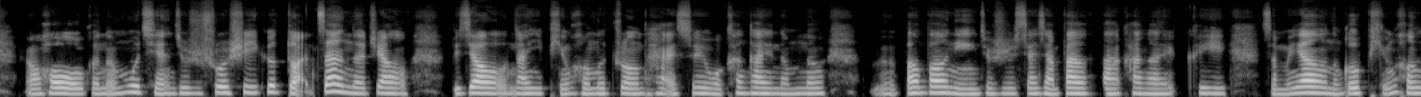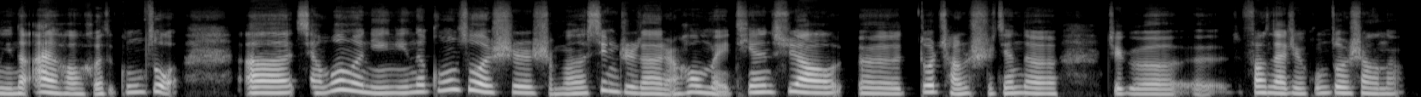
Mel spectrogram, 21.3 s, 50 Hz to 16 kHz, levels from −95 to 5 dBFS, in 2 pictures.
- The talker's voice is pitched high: Yes, high, 205 Hz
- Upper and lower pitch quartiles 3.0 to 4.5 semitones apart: No, narrow, 2.6 semitones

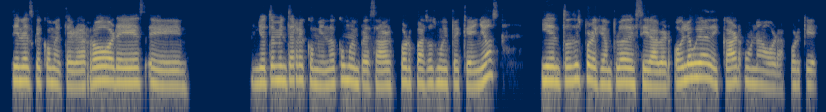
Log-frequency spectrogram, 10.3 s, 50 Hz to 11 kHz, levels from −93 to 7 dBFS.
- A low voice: No, high, 205 Hz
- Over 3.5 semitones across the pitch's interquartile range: No, average, 2.8 semitones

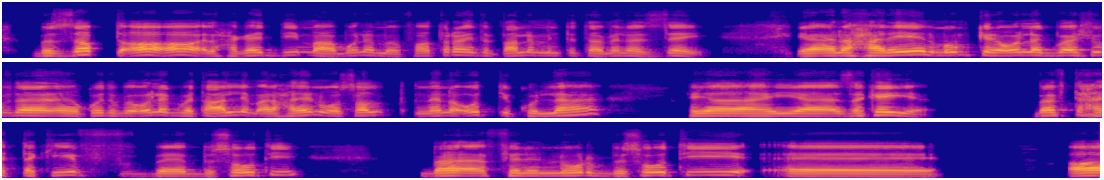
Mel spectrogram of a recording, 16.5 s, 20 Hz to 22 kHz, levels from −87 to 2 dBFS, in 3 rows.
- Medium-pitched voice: Yes, medium, 155 Hz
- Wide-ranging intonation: No, average, 4.1 semitones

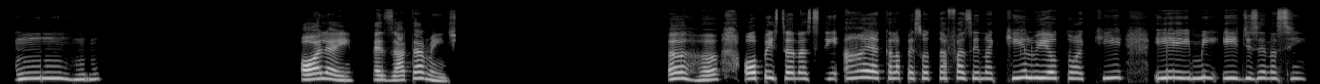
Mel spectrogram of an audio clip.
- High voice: Yes, very high, 275 Hz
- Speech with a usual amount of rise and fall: No, narrow, 2.3 semitones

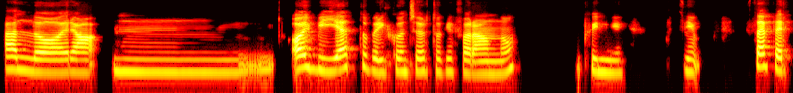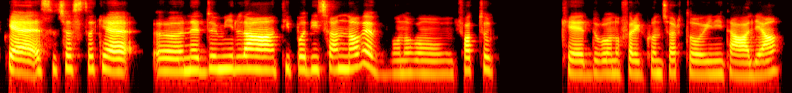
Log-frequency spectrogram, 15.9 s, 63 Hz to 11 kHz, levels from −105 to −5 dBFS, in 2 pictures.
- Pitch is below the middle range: No, high, 210 Hz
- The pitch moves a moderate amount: Yes, average, 3.2 semitones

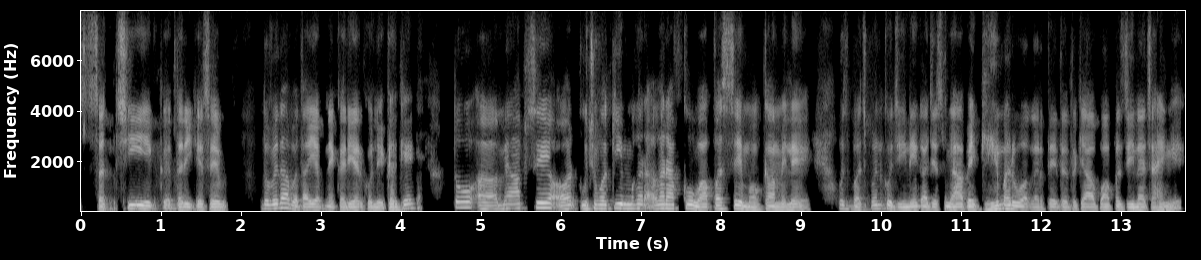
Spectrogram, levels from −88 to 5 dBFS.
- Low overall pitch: Yes, low, 115 Hz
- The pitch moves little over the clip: No, average, 5.1 semitones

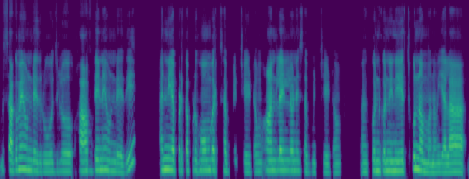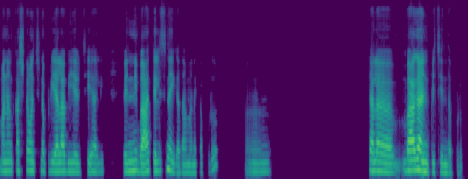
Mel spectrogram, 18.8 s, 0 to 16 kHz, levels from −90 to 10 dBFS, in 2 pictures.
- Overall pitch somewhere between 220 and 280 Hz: No, medium, 185 Hz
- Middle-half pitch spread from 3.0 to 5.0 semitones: No, narrow, 2.4 semitones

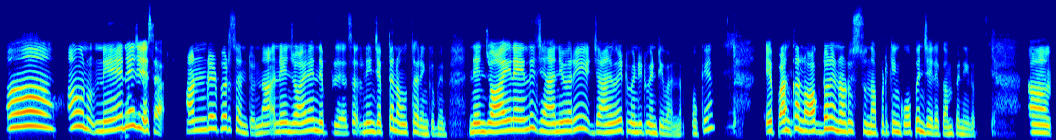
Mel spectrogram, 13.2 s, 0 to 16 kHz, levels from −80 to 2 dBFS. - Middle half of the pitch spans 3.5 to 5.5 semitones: Yes, average, 4.2 semitones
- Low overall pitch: No, high, 235 Hz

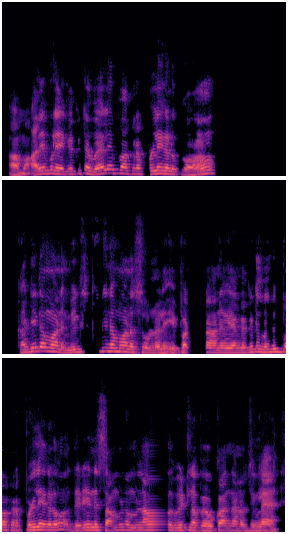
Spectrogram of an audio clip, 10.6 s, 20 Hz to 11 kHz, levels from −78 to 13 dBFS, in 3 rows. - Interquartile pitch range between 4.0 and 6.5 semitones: Yes, average, 4.3 semitones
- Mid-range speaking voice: Yes, medium, 175 Hz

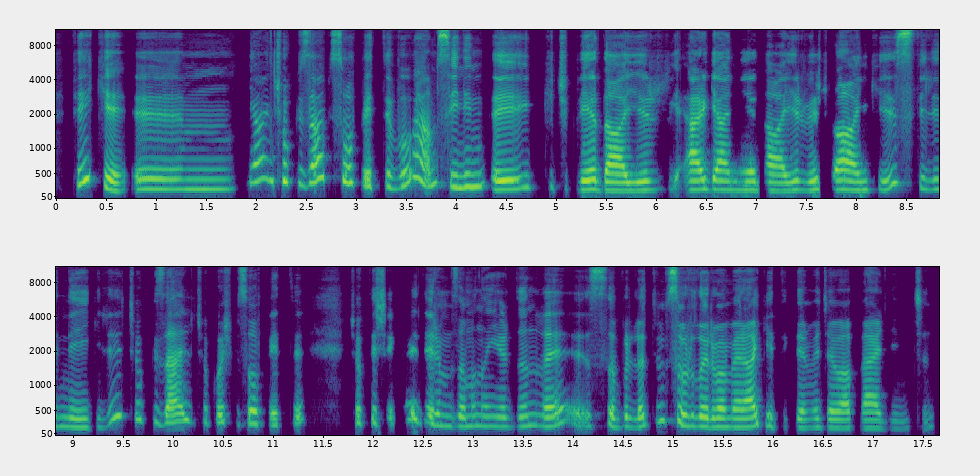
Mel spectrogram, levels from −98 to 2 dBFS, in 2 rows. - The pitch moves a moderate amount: No, wide, 5.9 semitones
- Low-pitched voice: No, high, 195 Hz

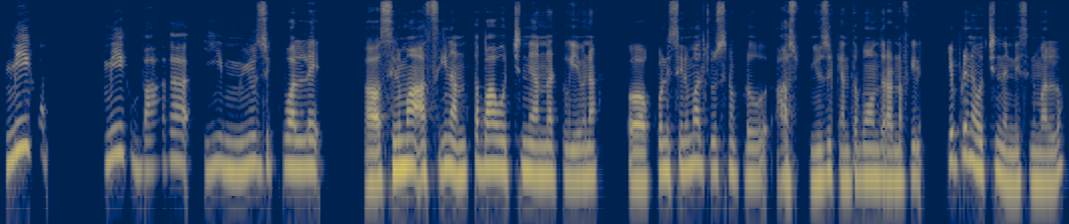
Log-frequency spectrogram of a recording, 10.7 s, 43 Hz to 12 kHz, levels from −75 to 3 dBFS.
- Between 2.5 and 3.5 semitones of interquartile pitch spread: No, average, 4.1 semitones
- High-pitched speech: No, medium, 170 Hz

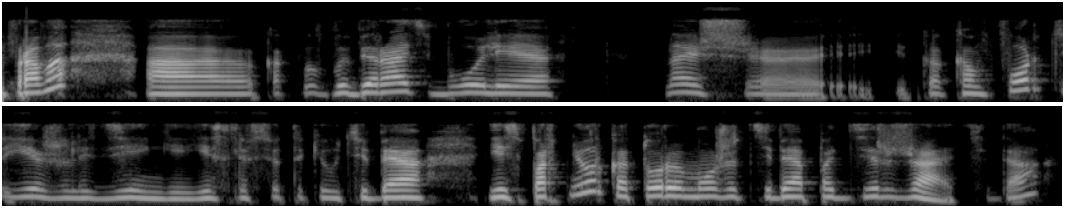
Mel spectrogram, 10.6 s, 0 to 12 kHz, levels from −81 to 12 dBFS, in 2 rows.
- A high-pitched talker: Yes, high, 210 Hz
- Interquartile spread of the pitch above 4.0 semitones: No, average, 3.1 semitones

